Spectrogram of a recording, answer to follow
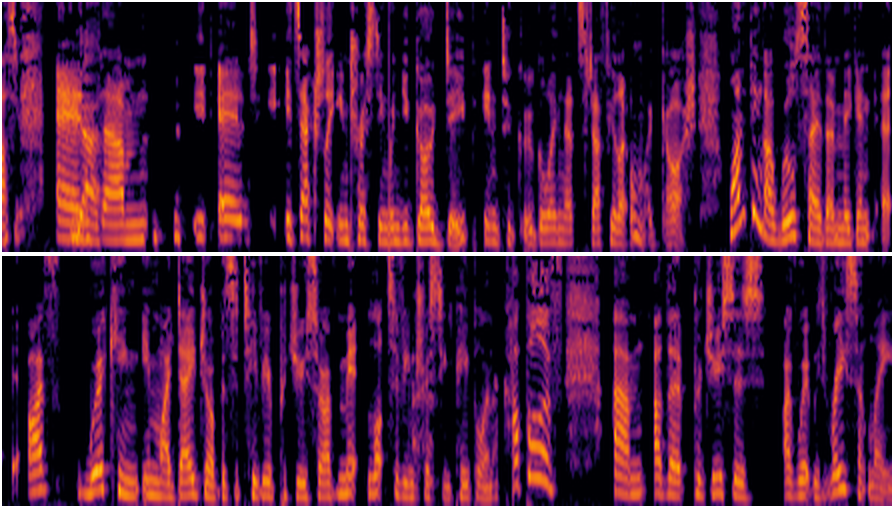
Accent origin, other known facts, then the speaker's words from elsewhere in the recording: Australia; also born or lived in Britain; now in United Kingdom; I'm an Aussie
